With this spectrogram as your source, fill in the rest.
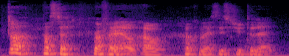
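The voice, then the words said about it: Nervous posh character voice. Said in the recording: “trying to remember what Danny Kinnett's accent was... was sort of like nervous, like... Posh... nervous posh”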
